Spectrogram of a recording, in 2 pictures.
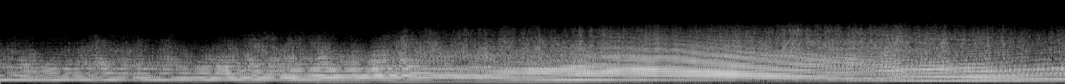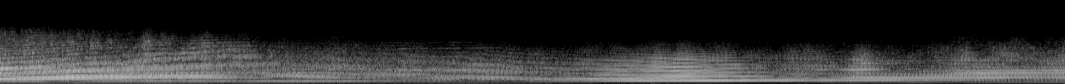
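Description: A small propeller plane's engine drones overhead, rising and falling in pitch as it loops and passes.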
